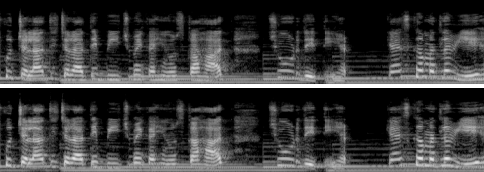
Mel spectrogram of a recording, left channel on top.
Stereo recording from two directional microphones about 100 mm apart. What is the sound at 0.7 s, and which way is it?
A woman's voice, 30° right (ahead or behind).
